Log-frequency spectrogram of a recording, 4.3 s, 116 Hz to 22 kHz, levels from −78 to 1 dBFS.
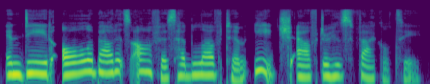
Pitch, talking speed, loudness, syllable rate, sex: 210 Hz, 165 wpm, -17 LUFS, 5.0 syllables/s, female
